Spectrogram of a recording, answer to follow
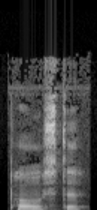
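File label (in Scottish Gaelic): "pòsta", Scottish Gaelic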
